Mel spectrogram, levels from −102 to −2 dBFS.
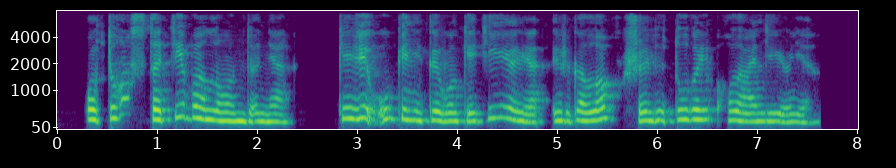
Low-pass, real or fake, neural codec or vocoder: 7.2 kHz; fake; codec, 16 kHz, 2 kbps, FunCodec, trained on Chinese and English, 25 frames a second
